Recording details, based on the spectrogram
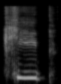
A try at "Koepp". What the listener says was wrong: You got that the O is silent, but it's the shorty instead of the long E. It's cup.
